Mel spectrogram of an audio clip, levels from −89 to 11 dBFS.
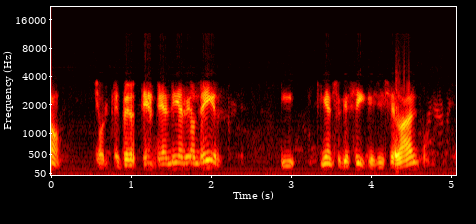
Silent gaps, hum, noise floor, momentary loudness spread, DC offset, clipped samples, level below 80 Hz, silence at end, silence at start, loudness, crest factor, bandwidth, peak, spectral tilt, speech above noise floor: none; 50 Hz at -65 dBFS; -61 dBFS; 18 LU; under 0.1%; under 0.1%; -68 dBFS; 0.4 s; 0 s; -22 LUFS; 20 dB; 5 kHz; -6 dBFS; -5.5 dB/octave; 38 dB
